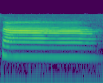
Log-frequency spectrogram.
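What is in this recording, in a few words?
"saa3", Cantonese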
